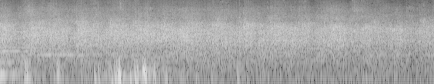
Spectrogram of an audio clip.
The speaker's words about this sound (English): Come on, let's give him a great round of applause today.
